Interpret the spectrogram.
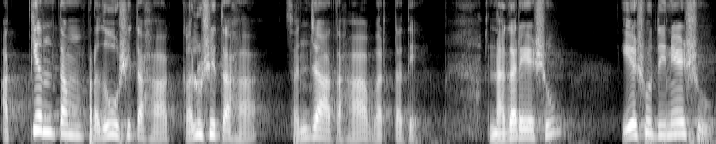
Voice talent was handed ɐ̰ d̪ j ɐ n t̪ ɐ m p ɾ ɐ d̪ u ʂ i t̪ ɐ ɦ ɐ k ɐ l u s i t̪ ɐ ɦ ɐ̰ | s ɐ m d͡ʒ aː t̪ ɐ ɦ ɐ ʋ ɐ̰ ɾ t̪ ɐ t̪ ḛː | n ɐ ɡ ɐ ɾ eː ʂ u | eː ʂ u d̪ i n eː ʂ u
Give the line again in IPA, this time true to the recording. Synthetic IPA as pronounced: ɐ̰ t̪ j ɐ n t̪ ɐ m p ɾ ɐ d̪ uː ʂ i t̪ ɐ ɦ ɐ k ɐ l u ʂ i t̪ ɐ ɦ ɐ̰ | s ɐ ɲ d͡ʒ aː t̪ ɐ ɦ ɐ ʋ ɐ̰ ɾ t̪ ɐ t̪ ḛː | n ɐ ɡ ɐ ɾ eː ʂ u | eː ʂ u d̪ i n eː ʂ u

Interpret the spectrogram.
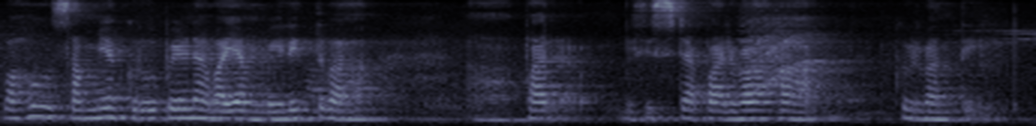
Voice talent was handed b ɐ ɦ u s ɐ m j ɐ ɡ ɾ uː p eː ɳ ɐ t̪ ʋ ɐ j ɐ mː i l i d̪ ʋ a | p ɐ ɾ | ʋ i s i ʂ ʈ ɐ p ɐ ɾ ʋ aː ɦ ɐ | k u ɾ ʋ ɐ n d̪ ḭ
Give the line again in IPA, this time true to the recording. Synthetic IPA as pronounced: b ɐ ɦ u s ɐ m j ɐ k ɾ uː p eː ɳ ɐ ʋ ɐ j ɐ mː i l i t̪ ʋ ɐ | p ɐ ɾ | ʋ i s i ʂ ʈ ɐ p ɐ ɾ ʋ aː ɦ ɐ | k u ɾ ʋ ɐ n t̪ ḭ

